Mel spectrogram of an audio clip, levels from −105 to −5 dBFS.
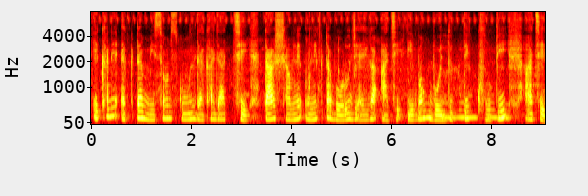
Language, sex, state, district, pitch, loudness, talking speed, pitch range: Bengali, male, West Bengal, Jhargram, 160 Hz, -28 LUFS, 105 wpm, 140-190 Hz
